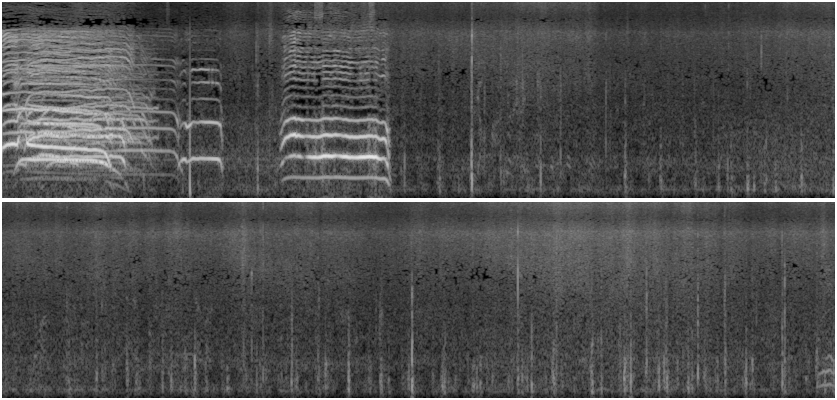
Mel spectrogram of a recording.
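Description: Footsteps shuffle on a stone path.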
